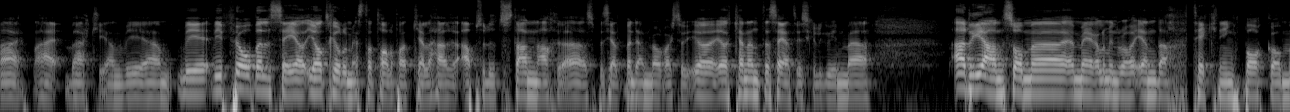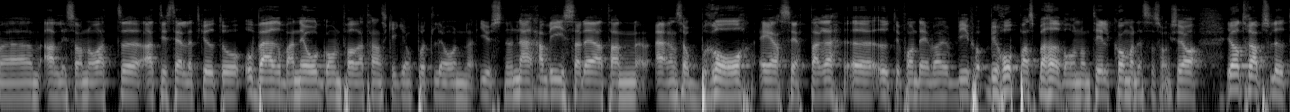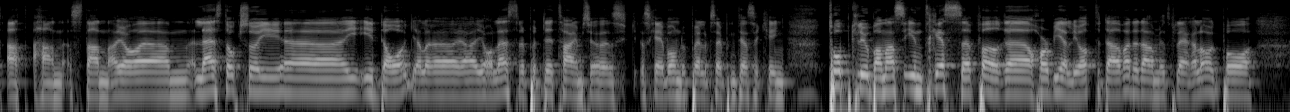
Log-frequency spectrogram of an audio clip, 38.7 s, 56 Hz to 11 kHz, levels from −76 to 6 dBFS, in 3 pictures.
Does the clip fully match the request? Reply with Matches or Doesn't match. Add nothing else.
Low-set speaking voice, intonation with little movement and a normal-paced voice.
Doesn't match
